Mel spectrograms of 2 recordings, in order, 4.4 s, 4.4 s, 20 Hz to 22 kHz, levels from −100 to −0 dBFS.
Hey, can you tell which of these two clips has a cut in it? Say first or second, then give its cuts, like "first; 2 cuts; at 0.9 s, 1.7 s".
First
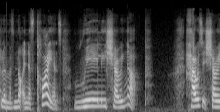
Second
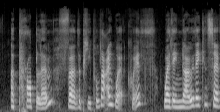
second; 1 cut; at 3.2 s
